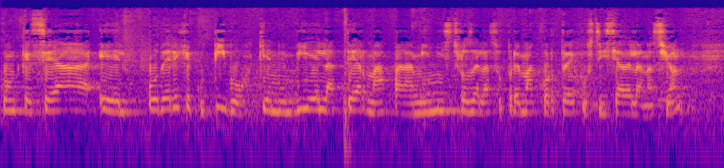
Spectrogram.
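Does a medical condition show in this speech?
No.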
